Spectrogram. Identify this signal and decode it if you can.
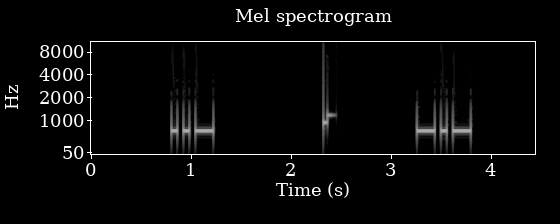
Morse code, heard as a keyed tone, about 20 wpm, 700 Hz. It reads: U K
